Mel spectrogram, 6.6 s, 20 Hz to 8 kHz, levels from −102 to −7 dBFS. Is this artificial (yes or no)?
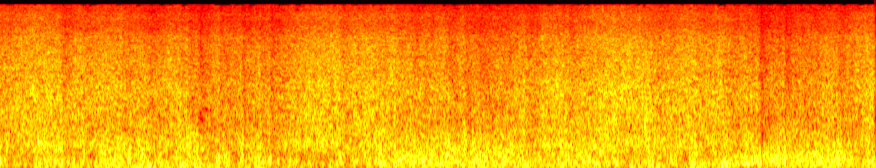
no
